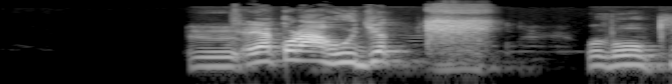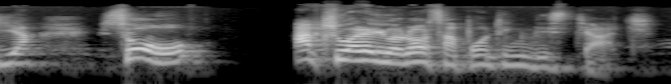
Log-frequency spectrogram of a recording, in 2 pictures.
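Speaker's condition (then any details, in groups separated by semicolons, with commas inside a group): No condition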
